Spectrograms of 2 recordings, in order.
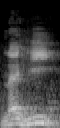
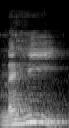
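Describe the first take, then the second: The two takes are said the same way.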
